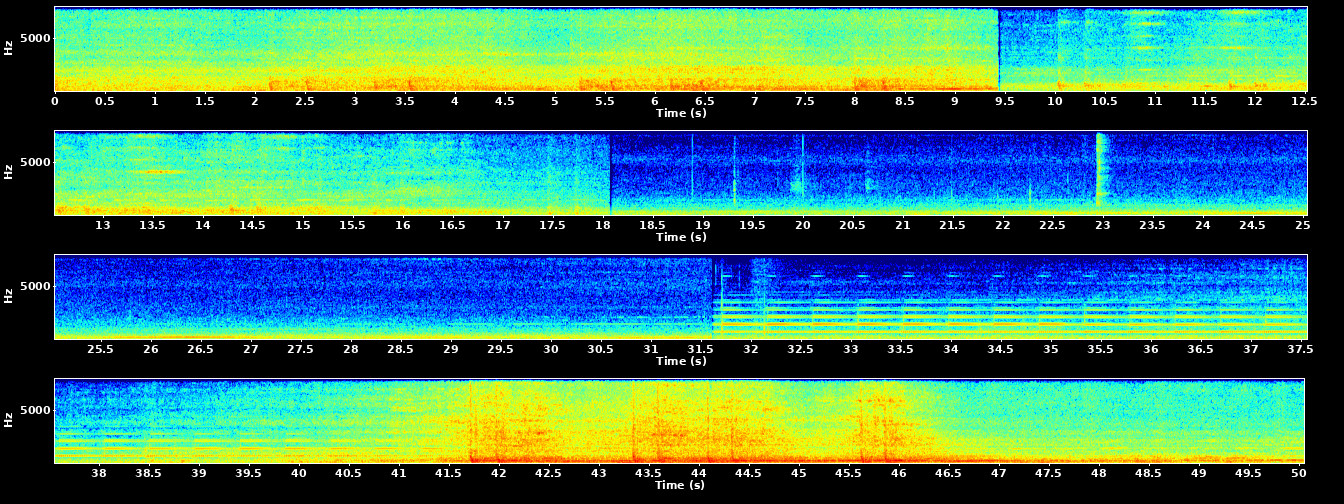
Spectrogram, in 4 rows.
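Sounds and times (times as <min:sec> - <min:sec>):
electric train humming: 0:00.0 - 0:50.0
level crossing warning bell: 0:31.6 - 0:44.4, 0:47.0 - 0:50.0
train wheels clattering over rail joints: 0:41.0 - 0:46.6.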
